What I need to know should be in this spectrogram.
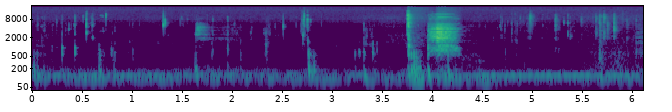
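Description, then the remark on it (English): Chewing of crunchy candy, with a steady series of small crisp crunches and a louder burst of crunching near the end, with a low hum underneath. “They're very crunchy. I don't like crunchy stuff.”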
